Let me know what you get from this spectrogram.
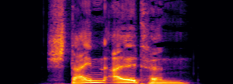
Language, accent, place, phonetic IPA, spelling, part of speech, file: German, Germany, Berlin, [ˈʃtaɪ̯nʔaltn̩], steinalten, adjective, De-steinalten.ogg
- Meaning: inflection of steinalt: 1. strong genitive masculine/neuter singular 2. weak/mixed genitive/dative all-gender singular 3. strong/weak/mixed accusative masculine singular 4. strong dative plural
